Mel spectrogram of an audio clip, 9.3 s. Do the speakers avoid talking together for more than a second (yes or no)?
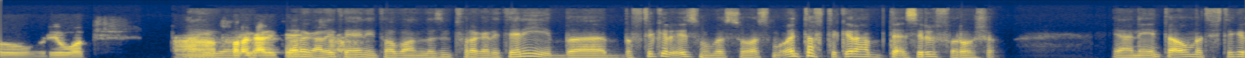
no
